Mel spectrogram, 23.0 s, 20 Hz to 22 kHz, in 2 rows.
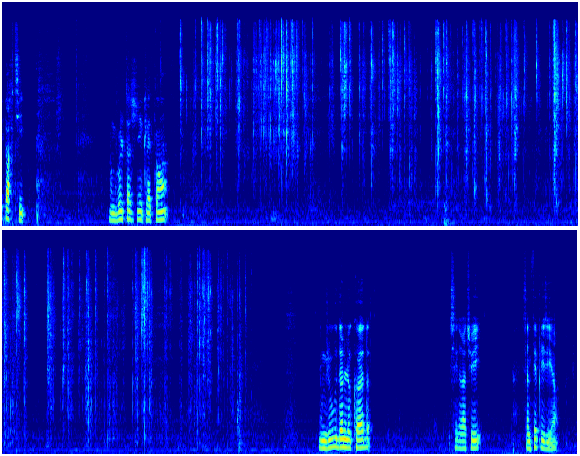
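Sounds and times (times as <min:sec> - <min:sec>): foil wrapper crinkling: 0:03.1 - 0:16.6.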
